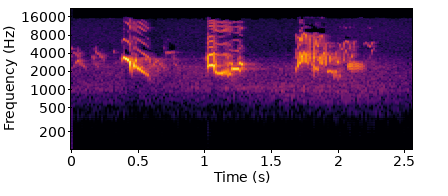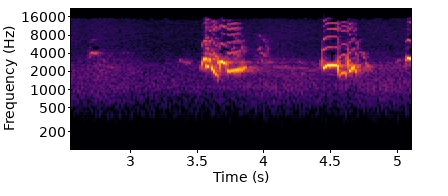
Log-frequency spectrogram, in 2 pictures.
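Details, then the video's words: American robin carols in phrases of falling whistles with buzzy high edges, a longer silent gap midway, over a faint low hiss. "American Robin Bird Sound, Bird Song"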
